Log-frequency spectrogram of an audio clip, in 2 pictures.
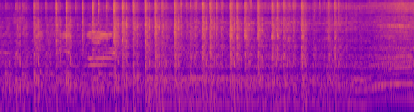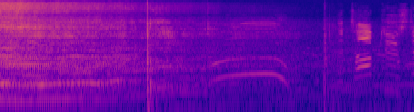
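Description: Two stick shift drag cars accelerate hard down the strip at a drag-and-drive event, a loud sustained engine roar with shifting pulses that fades as the cars pull away. Faint crowd and a short squeal follow.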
